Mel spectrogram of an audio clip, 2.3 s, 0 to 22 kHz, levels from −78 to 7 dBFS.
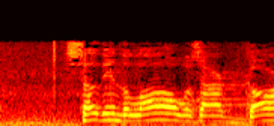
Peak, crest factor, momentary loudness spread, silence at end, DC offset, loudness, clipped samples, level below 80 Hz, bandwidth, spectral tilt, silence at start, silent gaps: -2 dBFS; 16 dB; 10 LU; 0 s; under 0.1%; -16 LUFS; under 0.1%; -34 dBFS; 6 kHz; -4 dB/octave; 0 s; none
